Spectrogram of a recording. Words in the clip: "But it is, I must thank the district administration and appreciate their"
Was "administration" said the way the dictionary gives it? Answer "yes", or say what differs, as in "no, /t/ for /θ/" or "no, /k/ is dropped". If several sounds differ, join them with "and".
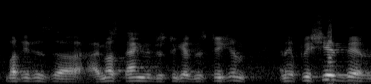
no, /ɹ/ is dropped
